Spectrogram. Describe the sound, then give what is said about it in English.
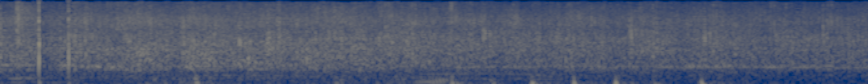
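Audience applause welcoming a Veterans Day speaker, dense steady clapping at an even level throughout, with a few sharper individual claps standing out near the end. “would you put your hands together and give him a real hero's welcome”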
